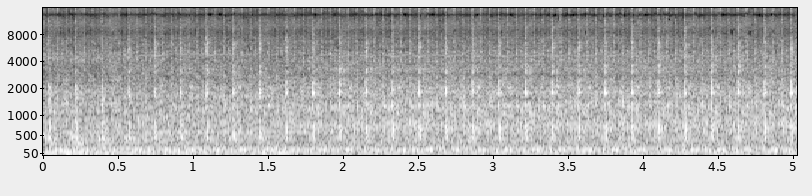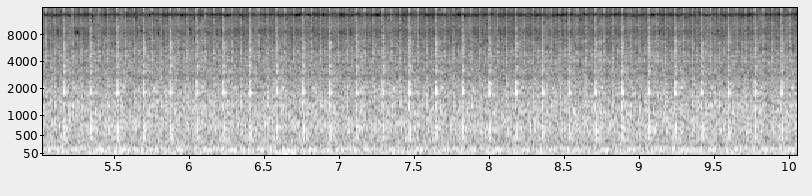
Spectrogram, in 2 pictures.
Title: 2011 Mercedes Sprinter Engine Rough Idle Problem pending code P2610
